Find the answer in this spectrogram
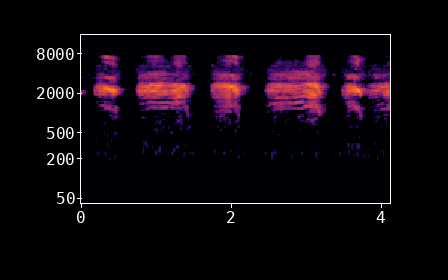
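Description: A monkey gives harsh, raspy screeches in quick bursts, alternating short and drawn-out cries.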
